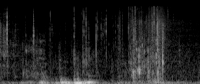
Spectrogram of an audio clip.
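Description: Dead black spruce trunk cracking and snapping, a run of sharp cracks with a heavy dull thump about three-quarters of a second in and a few more cracks after.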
